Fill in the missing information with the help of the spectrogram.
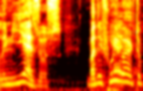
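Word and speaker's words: Jezus: In Polish, we call him Yzus. But if we were to pronounce his name the English way, we'd write it down as Jesus.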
